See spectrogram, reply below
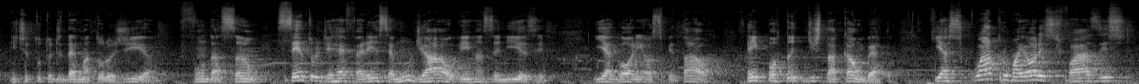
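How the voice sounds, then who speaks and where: A man's voice: medium pitch, echoey room. A man in his sixties, a hospital foundation director, answering interview questions in a formal, ceremonious way with long lists of phrases. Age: 60s.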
